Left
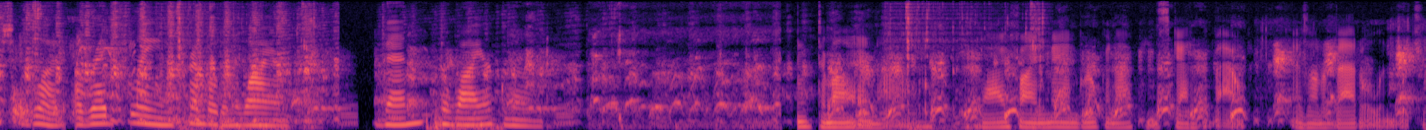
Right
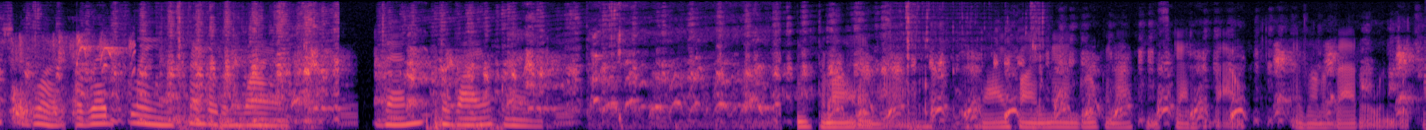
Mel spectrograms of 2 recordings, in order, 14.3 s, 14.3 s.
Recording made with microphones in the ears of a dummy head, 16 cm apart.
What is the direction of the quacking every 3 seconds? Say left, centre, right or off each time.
left, right, right, right, right.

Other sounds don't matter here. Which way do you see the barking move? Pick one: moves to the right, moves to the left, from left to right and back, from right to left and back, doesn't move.
moves to the left.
